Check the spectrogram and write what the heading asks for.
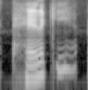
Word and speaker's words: Haneke: Michael Haneke, I believe is how you say his name.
